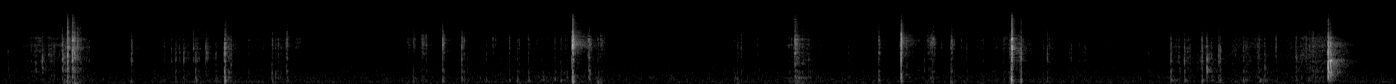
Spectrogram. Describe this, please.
Opening a CD case
case, cd, close, compact, disc, open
